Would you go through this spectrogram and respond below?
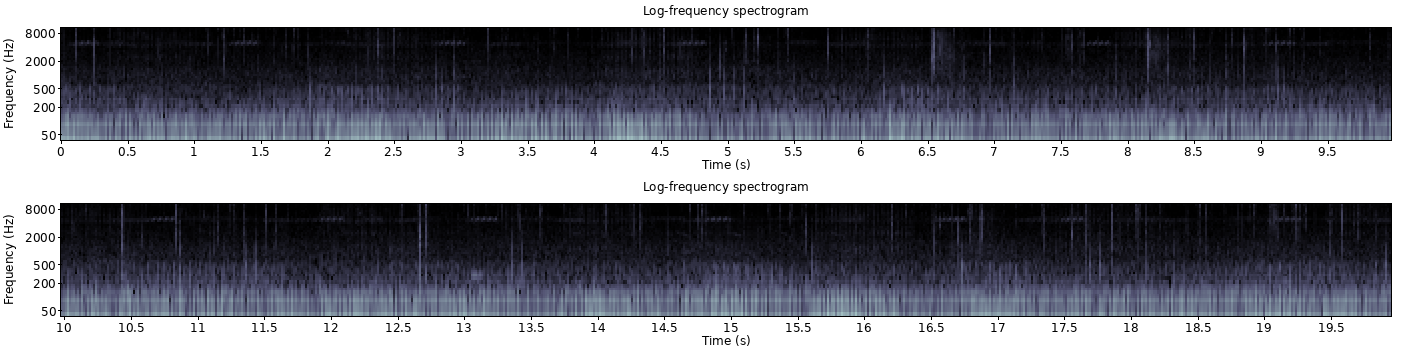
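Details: Purring from sleeping cats, a continuous deep rumble that swells gently with breathing, set against a crackling fireplace and a high chirping insect that repeats steadily in a spring garden ambience.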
